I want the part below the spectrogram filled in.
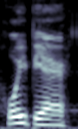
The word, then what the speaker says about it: Højbjerg: Yeah, Højbjerg.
